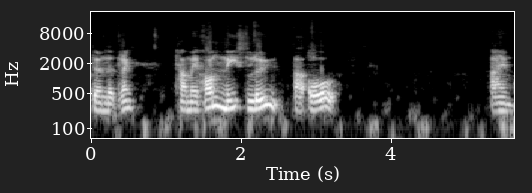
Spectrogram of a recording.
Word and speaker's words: chun: Now that word, Charlotte, C-H-U-N, but it's pronounced hun. You don't hear the C.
